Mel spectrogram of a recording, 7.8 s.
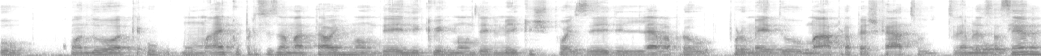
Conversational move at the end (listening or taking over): taking over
